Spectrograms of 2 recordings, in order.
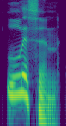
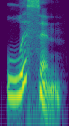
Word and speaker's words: listen: When you say listen, remember that the T is silent. So we say listen not listen. Oh so it's listen.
